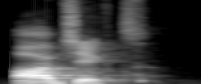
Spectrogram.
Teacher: Accent tonique aussi sur la première syllabe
